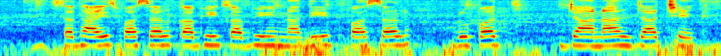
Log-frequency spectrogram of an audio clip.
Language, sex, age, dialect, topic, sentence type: Magahi, female, 18-24, Northeastern/Surjapuri, agriculture, statement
